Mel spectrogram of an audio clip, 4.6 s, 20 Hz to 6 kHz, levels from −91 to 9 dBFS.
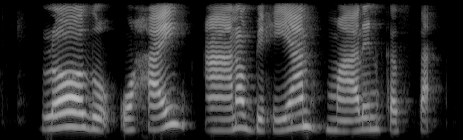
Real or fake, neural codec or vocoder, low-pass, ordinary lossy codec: real; none; 5.4 kHz; none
